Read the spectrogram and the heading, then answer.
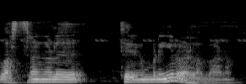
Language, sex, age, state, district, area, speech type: Malayalam, male, 30-45, Kerala, Palakkad, rural, spontaneous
